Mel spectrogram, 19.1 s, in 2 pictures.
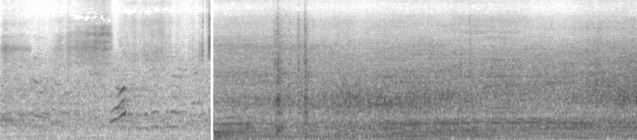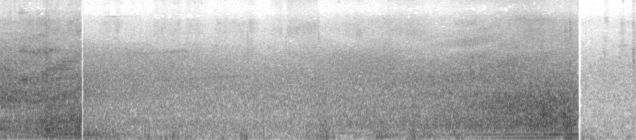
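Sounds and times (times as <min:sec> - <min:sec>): outdoor traffic noise: 0:00.0 - 0:19.0
vehicle engine running: 0:03.2 - 0:08.9.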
